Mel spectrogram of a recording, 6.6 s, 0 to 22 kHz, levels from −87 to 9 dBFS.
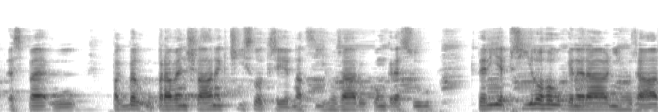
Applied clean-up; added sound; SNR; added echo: classical method WPE with log-MMSE.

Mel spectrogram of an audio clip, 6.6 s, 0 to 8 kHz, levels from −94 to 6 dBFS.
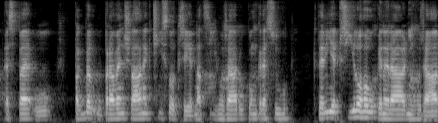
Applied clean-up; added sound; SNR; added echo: neural mask model DeepFilterNet 3.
